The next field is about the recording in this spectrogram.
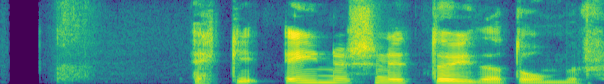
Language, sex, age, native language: Icelandic, female, 60-69, Icelandic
